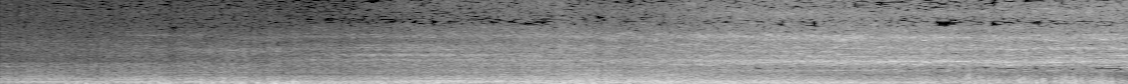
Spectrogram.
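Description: Trenitalia Intercity train, an electric locomotive hauling passenger coaches, approaching and running past on the track. It is a rumble of wheels on rails that grows louder over the first few seconds, then holds steady as the coaches go by, with a rising high squeal and hiss from about halfway in.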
